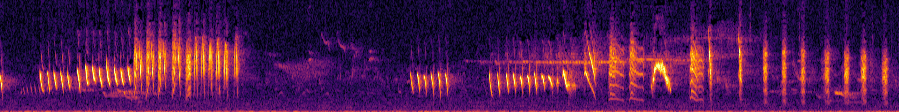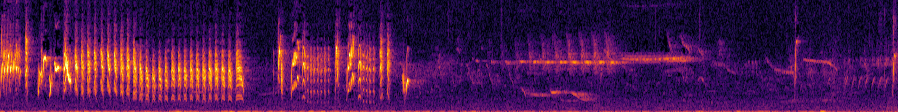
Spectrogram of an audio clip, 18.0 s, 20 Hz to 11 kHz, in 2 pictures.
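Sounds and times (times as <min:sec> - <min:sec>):
Marsh warbler song with dense rattling chatter and long buzzy trill: 0:00.0 - 0:17.9.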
